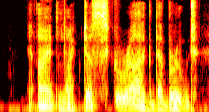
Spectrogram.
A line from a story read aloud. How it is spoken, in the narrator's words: muttered Sir Andrew savagely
